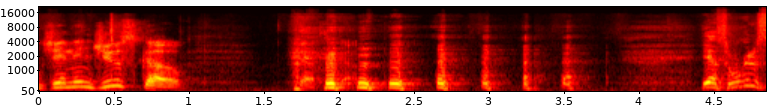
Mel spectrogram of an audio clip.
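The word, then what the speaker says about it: Jusko: conversation with Joe that his last name is pronounced just go not juice go the way I always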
